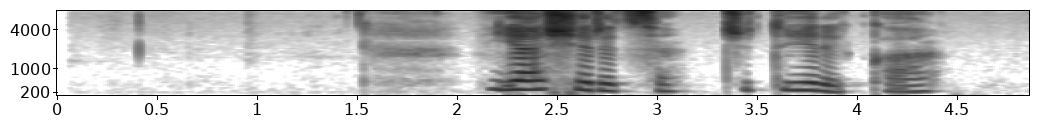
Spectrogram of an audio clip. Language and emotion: Russian, sad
